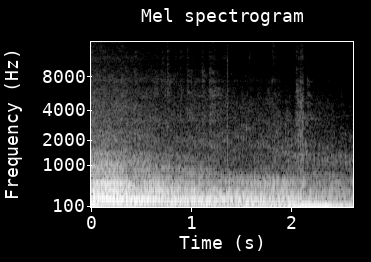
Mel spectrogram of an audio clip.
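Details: Dodge Charger after a no-start fix; the owner first suspected the fuel pump, but removing an old spliced wire (speaker wire) fixed it. Deep rumble falling off smoothly after a rev with no misfire or clatter; it now runs normally.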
